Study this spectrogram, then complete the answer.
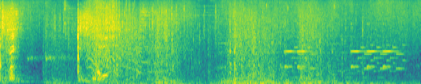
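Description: A magical burst whooshes and crackles loudly.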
